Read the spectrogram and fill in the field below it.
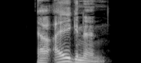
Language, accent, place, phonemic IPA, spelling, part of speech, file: German, Germany, Berlin, /ɛʁˈaɪ̯ɡnən/, ereignen, verb, De-ereignen.ogg
- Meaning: to occur, happen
